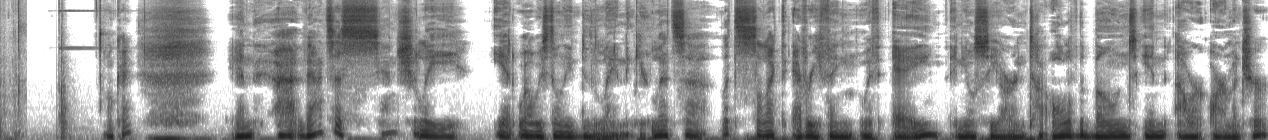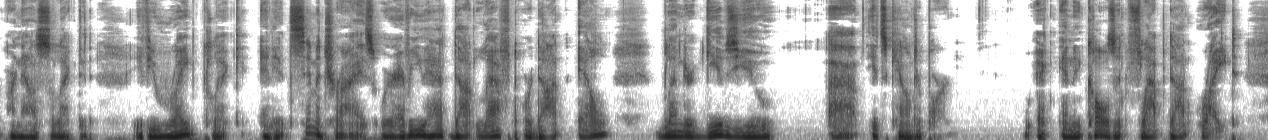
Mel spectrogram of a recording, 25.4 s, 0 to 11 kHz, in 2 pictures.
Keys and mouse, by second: 4.6 a, 6.8-7.9 shift+middle drag, 13.4-15.2 drag.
